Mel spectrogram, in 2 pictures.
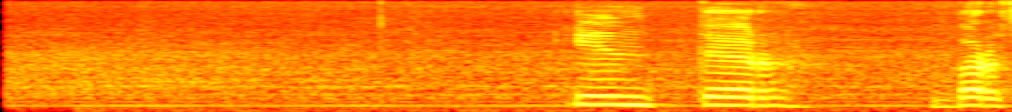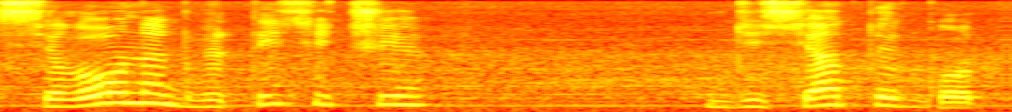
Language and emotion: Russian, neutral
